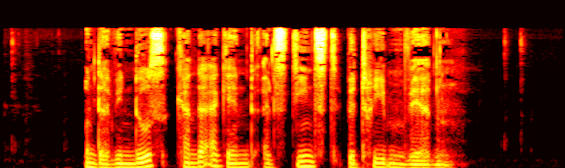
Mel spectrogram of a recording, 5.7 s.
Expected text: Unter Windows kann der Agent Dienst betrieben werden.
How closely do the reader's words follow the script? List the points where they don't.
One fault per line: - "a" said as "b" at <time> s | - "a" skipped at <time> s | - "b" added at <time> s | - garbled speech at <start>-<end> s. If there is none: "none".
- "als" added at 2.6 s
